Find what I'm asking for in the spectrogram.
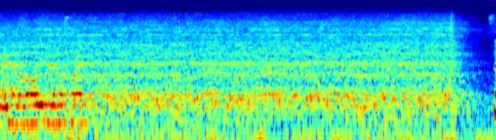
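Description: A handheld blow dryer drying hair while a brush works through it, blasting a loud, steady airy whoosh for about seven seconds before cutting off abruptly at the end.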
